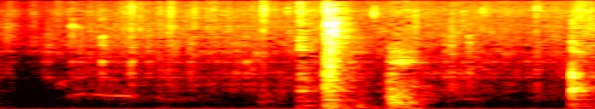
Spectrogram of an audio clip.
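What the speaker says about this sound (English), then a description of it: "we're going in now with our thinly sliced garlic" Thinly sliced garlic hits hot oil in a pan, giving a sharp burst of sizzling followed by a second surge and a later crackle, close and fairly loud over a quiet background.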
